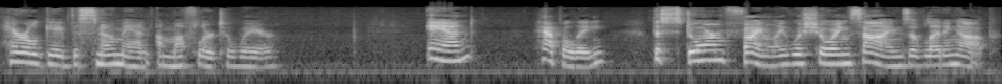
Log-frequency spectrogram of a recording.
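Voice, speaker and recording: This woman narrates a children's picture book in a medium-pitched voice, shaping each phrase with care and expression, like a storyteller.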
